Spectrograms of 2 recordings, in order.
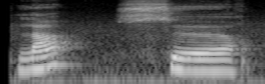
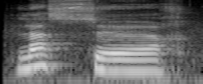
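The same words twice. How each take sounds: First: "La", short pause, "sœur"; teacher's spaced-out "La ... sœur"; word by word. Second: Said in the usual way. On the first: Shown as a demonstration. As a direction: separate "La" from "sœur" for learners. Teacher models word, then separates it.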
